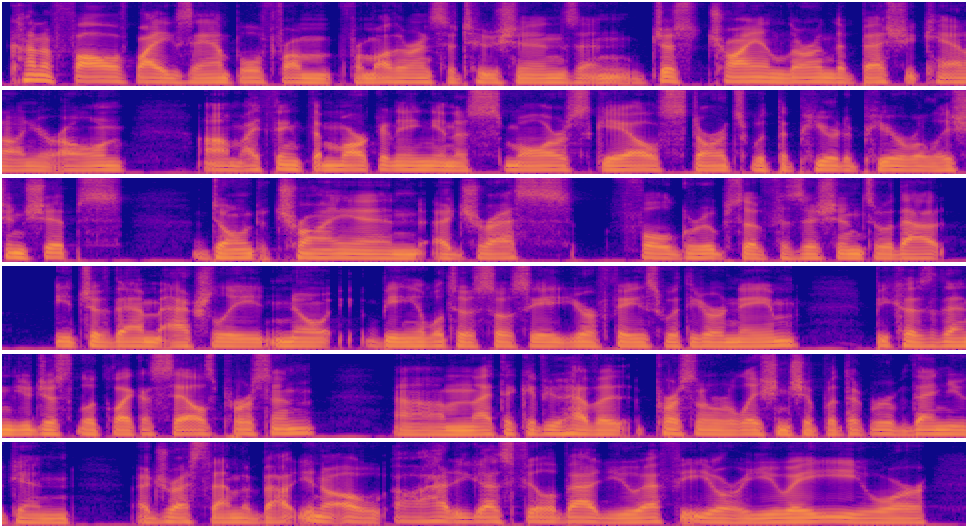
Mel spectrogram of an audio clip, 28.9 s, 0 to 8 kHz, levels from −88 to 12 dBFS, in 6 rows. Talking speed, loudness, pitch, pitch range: 205 wpm, -19 LUFS, 105 Hz, 100-110 Hz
